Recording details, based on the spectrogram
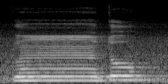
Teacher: نا، کرامن کاتبین، انت منذر، کرامن کاتبین، کاف نون پیش کن، نون ساکن کے بعد حروف اخفا میں سے تا آیا ہوا ہے، اس لیے غنّے کے ساتھ اخفا کر کے پڑھیں گے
